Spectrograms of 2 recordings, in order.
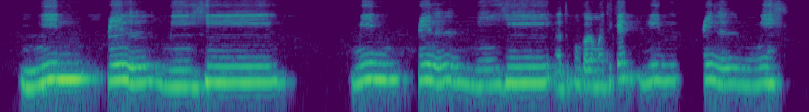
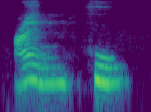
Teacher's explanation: bila nun ada tanda mati dekat atas, ianya dibaca dengan jelas ataupun dalam bahasa tajwidnya izhar. Dibaca dengan jelas bermakna di sini tanpa dengung.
